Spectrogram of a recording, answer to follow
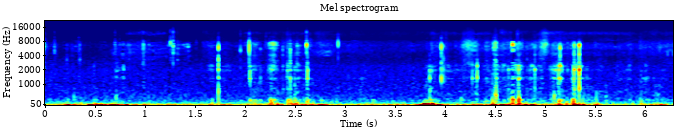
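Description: Light clicks, taps and rustling of small objects being handled close by, with a duller knock just before four seconds in and a quick run of clicks after it.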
